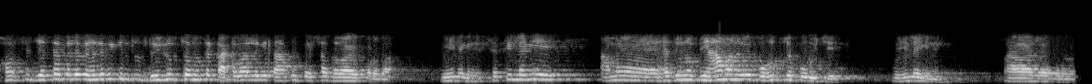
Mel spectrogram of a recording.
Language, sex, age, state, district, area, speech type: Odia, male, 45-60, Odisha, Boudh, rural, conversation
